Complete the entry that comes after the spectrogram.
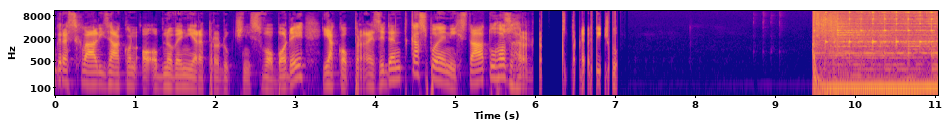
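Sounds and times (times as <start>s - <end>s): record scratch: 5.8s - 7.2s.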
